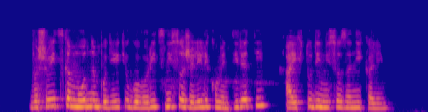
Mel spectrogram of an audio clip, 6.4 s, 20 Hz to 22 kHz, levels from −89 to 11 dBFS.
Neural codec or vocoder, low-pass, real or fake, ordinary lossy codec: none; 7.2 kHz; real; Opus, 24 kbps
